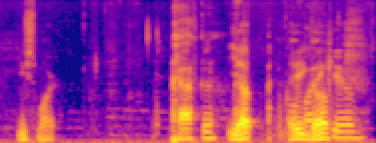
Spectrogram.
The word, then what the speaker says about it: Kafka: Kafka.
